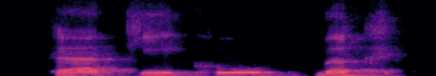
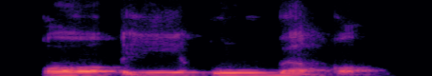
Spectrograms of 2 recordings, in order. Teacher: Tidak seperti kaf yang tadi ada sedikit nafas keluar, tapi ini kalau qaf tidak ada nafas yang keluar.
